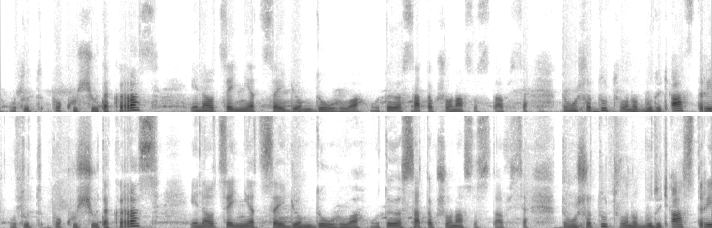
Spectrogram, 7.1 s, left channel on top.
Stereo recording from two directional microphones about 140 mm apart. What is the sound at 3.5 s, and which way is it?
Speech, 40° right (ahead or behind).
